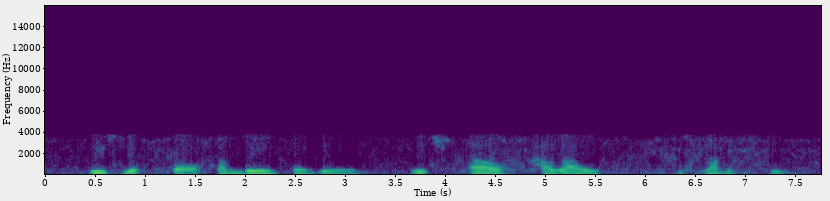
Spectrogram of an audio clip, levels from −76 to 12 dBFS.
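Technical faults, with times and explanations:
throughout, noise suppressor artifacts: The steady background is pulled down by about 19 dB in the gaps, then rises again under the speech.
throughout, tandem speech coding: The speech passed through three low-rate speech codecs in a row, and each one re-encoded the previous one's errors. The result is rough, muffled and warbly, with nothing above 3.8 kHz. The final coding stage fits G.723.1.
4.84 to 4.98 s and 6.57 to 7.41 s, speech cut by the noise suppressor: The suppressor mistook speech for noise and turned it down with the room noise, which sits about 13 dB below the speech. The first dip removes roughly 150 ms, reaching about 15 dB. The later one affects around 400 ms, reaching about 18 dB, so the sound there comes out swallowed and faint.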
